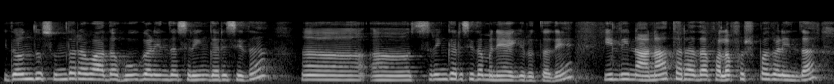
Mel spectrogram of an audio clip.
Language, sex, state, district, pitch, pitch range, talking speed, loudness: Kannada, female, Karnataka, Dharwad, 220 Hz, 210-240 Hz, 95 wpm, -23 LUFS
